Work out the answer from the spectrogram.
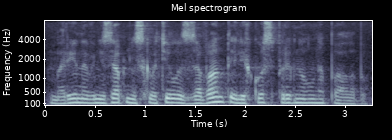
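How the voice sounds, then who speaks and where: An actor playing a reflective young sailor who narrates lyrically and expressively in a 1950s Soviet radio drama. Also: male voice, mid-range voice, quick pace, natural voice. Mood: descriptive. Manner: expressive, literary, wistful. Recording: old 1950s radio recording.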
